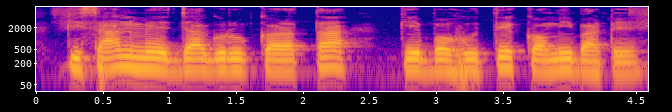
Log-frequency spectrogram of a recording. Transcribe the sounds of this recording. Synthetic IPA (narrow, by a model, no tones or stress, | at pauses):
kisaːnmẽd͡ʒaɡɾukəɾt̪a | kebəɦut̪ekəmibaːʈe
